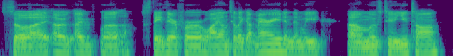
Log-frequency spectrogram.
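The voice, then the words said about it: Slight Hawaiian accent. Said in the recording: “I was born and raised in Hawaii, so you may have picked up a slight accent.”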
